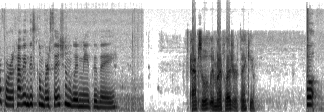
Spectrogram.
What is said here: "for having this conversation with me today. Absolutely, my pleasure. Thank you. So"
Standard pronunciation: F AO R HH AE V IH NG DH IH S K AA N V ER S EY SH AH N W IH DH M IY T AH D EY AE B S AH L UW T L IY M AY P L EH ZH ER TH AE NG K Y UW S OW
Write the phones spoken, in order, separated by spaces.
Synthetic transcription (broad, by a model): F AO R HH AE V IH NG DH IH S K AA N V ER S EY SH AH N W IH DH M IY T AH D EY AE B S AH L UW T L IY M AY P L EH ZH ER TH AE NG K Y UW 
